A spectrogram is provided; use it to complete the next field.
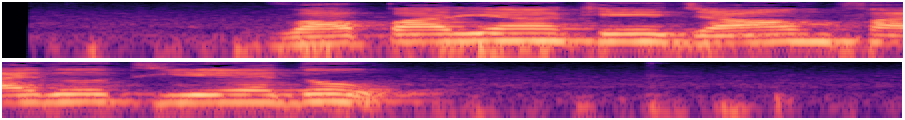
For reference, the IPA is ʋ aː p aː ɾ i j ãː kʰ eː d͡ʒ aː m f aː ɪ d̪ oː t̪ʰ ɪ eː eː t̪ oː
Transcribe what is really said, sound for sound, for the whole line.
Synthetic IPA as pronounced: ʋ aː p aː ɾ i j ãː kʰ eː d͡ʒ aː m f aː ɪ d̪ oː t̪ʰ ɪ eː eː d̪ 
